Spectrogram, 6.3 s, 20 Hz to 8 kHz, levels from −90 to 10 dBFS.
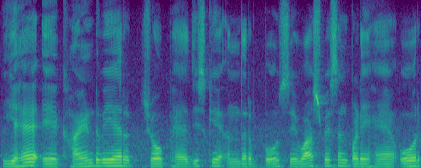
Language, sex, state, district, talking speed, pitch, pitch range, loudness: Hindi, male, Rajasthan, Bikaner, 150 wpm, 120 Hz, 115-140 Hz, -18 LUFS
